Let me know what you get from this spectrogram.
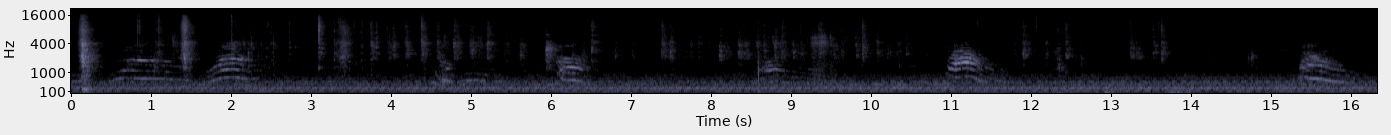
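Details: A serval, interacting with a pinscher dog, gives wavering, meow-like cries that rise and fall, spaced a few seconds apart.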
